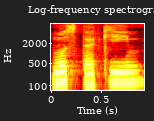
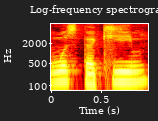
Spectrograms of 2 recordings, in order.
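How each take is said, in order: Both takes have the same delivery.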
